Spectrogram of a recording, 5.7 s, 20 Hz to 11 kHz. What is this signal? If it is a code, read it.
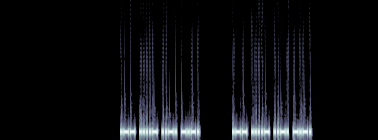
Morse code, heard as a keyed tone, about 51 wpm, 700 Hz. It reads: W4FC W4FC
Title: USA Call Signs - 4 Characters - Repeated 2x - 50wpm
